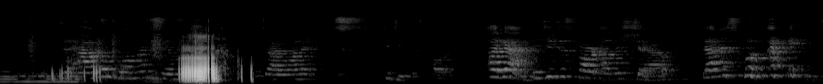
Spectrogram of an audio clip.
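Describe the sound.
A short, loud, rumbling burst like a microphone being bumped or shifted, sounding much like a fart, cuts in once amid people talking close to the mic.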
